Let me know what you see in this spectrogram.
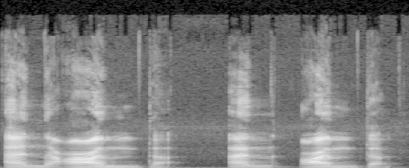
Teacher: تو ان دونوں کو الگ الگ پڑھنا ہے، آ کو الگ پڑھنا ہے ہم نے، آئین کو الگ پڑھنا ہے. ان، اس میں آ پڑھتے وقت آپ کی آواز رک رہی ہے، آئین کو پڑھتے وقت آپ کی آواز یعنی گھوم کر باہر نکل رہی ہے، کہیں پر اسٹاپ نہیں ہو رہی.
